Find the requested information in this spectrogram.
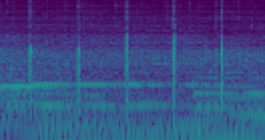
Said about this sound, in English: Come on, give a round of applause to those that made that decision. Great decisions. Welcome to the family.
